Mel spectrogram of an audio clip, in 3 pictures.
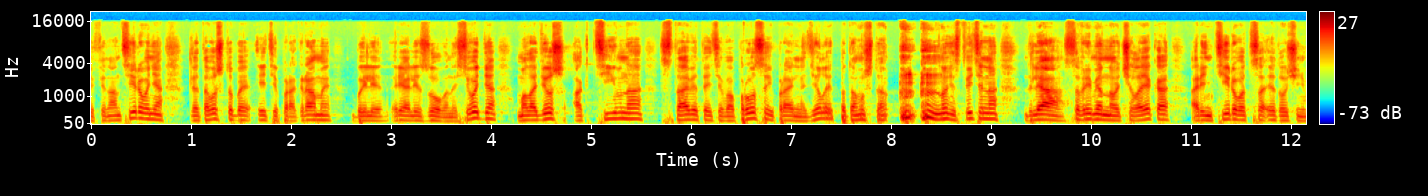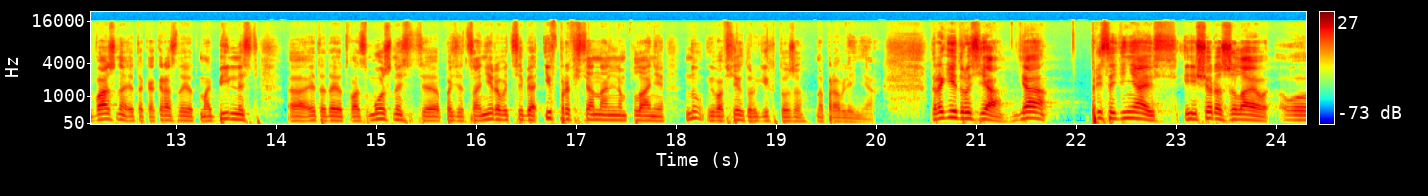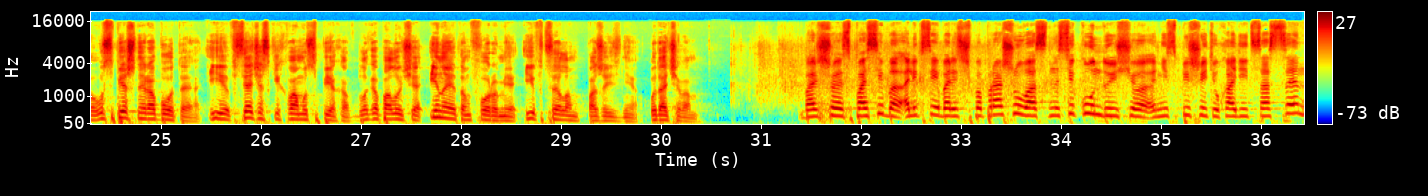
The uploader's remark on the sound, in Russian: Аудиозапись торжественной церемонии открытия Всероссийского образовательного молодёжного форума ВОС 2017.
